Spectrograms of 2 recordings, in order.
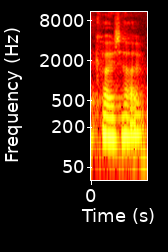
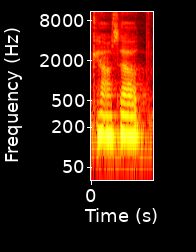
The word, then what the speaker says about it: kowtow: I say Koto, but most people would pronounce it Kowtow.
